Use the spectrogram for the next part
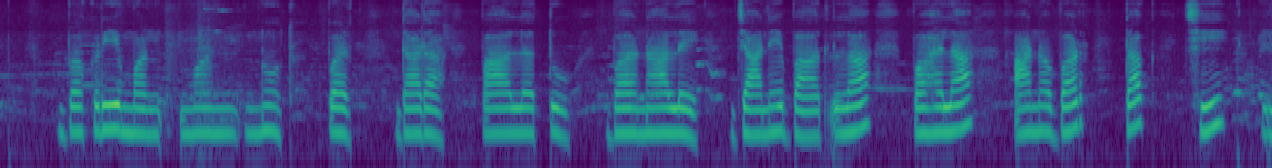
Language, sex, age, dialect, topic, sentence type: Magahi, female, 25-30, Northeastern/Surjapuri, agriculture, statement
